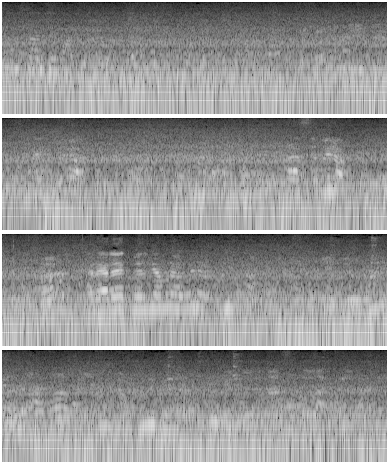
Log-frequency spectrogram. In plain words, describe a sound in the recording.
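Many people chatter and talk nearby in a busy street, outdoors.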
